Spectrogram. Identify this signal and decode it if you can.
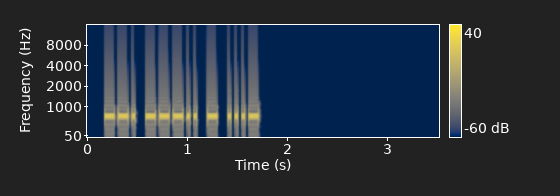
Morse code, heard as a keyed tone, about 36 wpm, 700 Hz. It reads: G8TV
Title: DXCC-100 Call Signs - 4 Characters - Repeated 3x - 35wpm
